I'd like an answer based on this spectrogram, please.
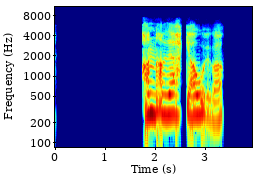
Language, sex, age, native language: Icelandic, male, 9, Icelandic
